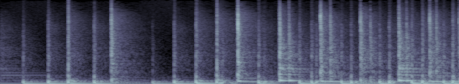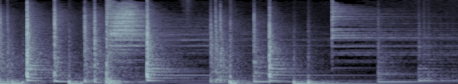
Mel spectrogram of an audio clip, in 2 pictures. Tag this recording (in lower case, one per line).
percussion
snare drum
drum kit
bass drum
rimshot
drum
